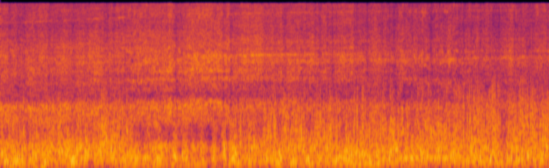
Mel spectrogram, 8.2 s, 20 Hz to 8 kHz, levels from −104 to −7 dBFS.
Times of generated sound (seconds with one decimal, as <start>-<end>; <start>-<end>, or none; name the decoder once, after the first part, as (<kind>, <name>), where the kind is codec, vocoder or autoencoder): 1.9-3.5 (vocoder, HiFi-GAN); 5.9-6.9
